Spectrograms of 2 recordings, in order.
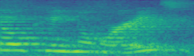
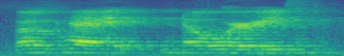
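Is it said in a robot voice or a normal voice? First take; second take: normal voice; robot voice. First: It is said in a normal voice. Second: It is said in a robotic voice.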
